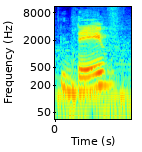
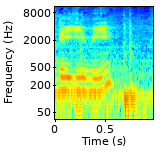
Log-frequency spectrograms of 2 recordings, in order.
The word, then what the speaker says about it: Dave: Your name is Dave, so it's not Dave. It's still spelled as DEV, but the pronunciation is not Dev. It's Dave.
